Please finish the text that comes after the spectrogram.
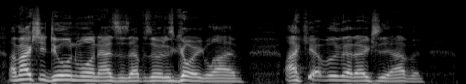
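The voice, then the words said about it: Strained, nearly lost voice. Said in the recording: “my voice is going crazy right now ... my voice is almost gone”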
